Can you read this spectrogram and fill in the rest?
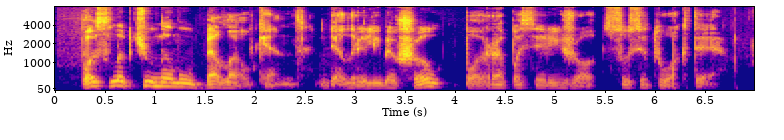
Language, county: Lithuanian, Kaunas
